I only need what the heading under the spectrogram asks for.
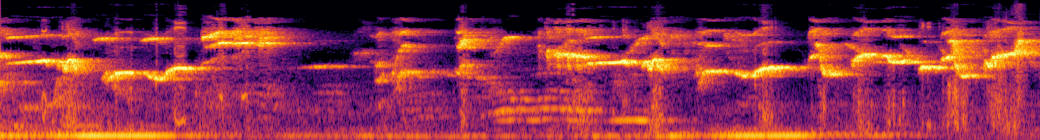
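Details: Kacer Jawa (Oriental magpie-robin) pours out a fast, varied song of sharp whistles, rising and falling slurs and chattering notes, almost without pause, over a steady low mechanical hum.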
